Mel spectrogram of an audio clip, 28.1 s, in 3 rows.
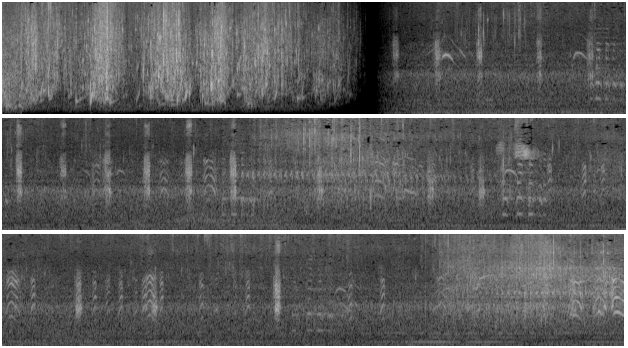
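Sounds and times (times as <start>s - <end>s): surging water: 0.0s - 5.5s, 13.4s - 28.0s
low outdoor rumble: 5.7s - 28.0s.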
